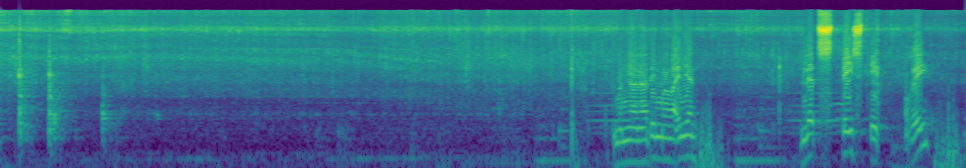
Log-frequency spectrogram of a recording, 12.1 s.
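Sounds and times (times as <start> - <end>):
food sizzling in a wok: 0.0 - 12.0
metal spatula knocking on pan: 0.2 - 1.5, 6.8 - 7.4.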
